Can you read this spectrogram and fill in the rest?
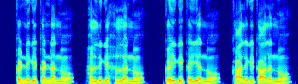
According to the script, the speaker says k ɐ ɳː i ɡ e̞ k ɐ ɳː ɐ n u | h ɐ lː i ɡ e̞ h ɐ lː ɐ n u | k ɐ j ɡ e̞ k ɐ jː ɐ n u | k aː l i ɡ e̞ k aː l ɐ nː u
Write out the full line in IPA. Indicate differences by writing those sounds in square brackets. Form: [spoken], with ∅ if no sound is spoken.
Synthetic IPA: k ɐ ɳː i ɡ e̞ k ɐ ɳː ɐ [nː] u | h ɐ lː i ɡ e̞ h ɐ lː ɐ [nː] u | k ɐ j ɡ e̞ k ɐ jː ɐ [nː] u | k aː l i ɡ e̞ k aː l ɐ nː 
